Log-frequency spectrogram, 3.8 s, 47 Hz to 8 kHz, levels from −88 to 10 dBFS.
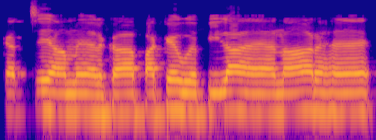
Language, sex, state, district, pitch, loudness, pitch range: Hindi, male, Bihar, Gaya, 130 Hz, -12 LUFS, 130-135 Hz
